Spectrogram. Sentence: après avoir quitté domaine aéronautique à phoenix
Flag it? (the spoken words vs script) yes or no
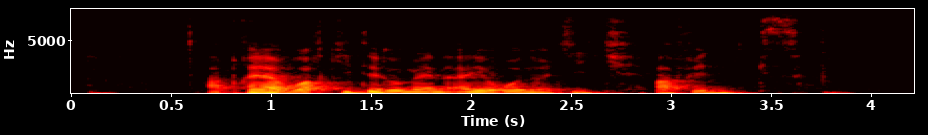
no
